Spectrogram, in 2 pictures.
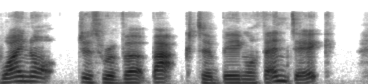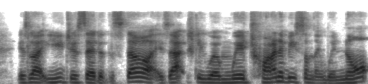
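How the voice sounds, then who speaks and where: Against a quiet background, a woman with a fairly low pitch speaks at a moderate pace, the sound dry and close with no echo. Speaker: communication coach and speaker. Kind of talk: casual chat. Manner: animated.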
